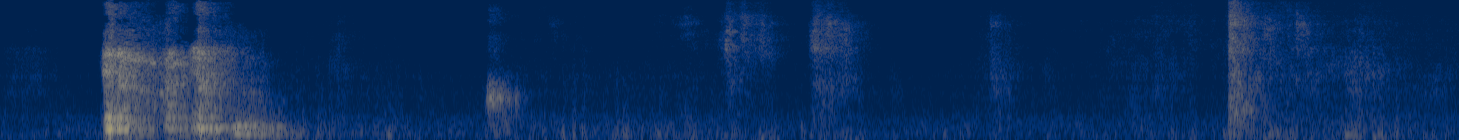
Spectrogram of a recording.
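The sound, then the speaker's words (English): Coughing from a man having an asthma attack: a few harsh coughs, the first burst loud and drawn out, followed by shorter, quieter coughs spaced apart with near silence between. “Excuse me. Getting asthma.”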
